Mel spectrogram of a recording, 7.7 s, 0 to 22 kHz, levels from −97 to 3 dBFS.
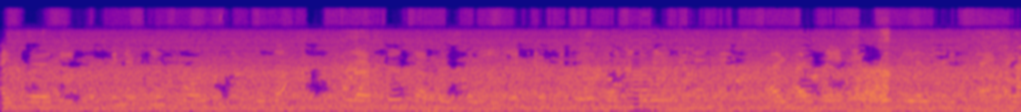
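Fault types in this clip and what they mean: Speech suppressed in double talk: Six brief dips where the level sinks by about 5 to 10 dB for a tenth of a second or two, at 0.0 to 0.33, 0.54 to 0.61, 2.32 to 2.42, 2.9 to 3.04, 3.36 to 3.43 and 6.03 to 6.14 s. This is likely an echo canceller ducking the talker while the far side also spoke. Unlike a dropout, the sound is turned down rather than replaced by noise.
Robotic sound from repeated short buffers: From 4.57 to 4.94 s the audio becomes a rigid metallic buzz locked at 200 Hz, which points to 5 ms chunks being replayed. Roughly half the material in that stretch is repeats, with the real audio skipped. The likely cause is audio arriving too seldom. It differs from a pitch-shift error because the buzz stays fixed while the sound underneath still roughly follows its own contour.
Echo leak: Around 5.98 to 6.02 s, a short copy of the talker returns about 189 ms late and about 5 dB below the direct sound. 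This is likely loudspeaker pickup that an echo canceller failed to remove. It differs from room reverberation because it is a discrete, delayed repeat rather than a smooth decaying tail, and it sits right beside the ducking dip at 6.03 s.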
